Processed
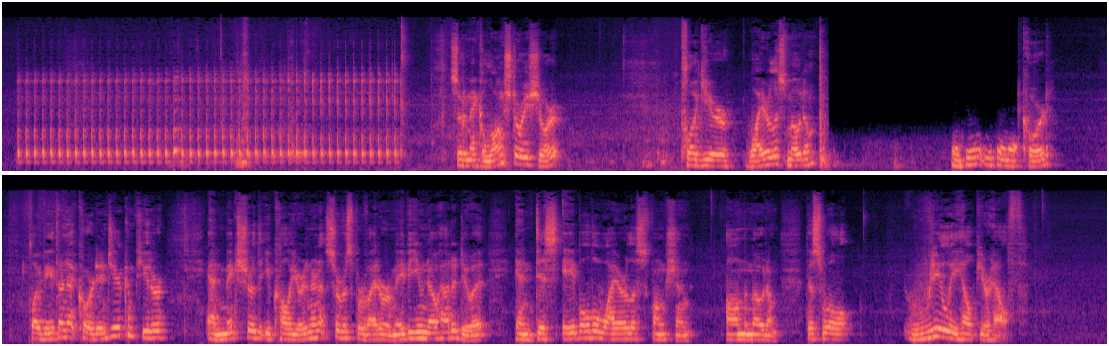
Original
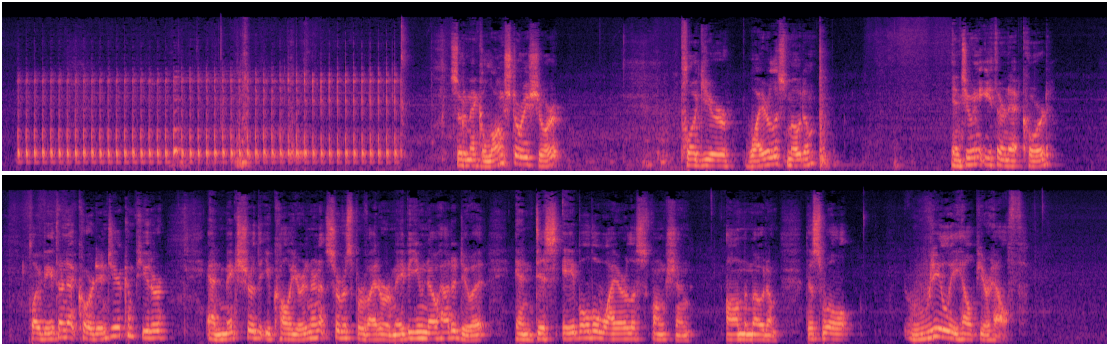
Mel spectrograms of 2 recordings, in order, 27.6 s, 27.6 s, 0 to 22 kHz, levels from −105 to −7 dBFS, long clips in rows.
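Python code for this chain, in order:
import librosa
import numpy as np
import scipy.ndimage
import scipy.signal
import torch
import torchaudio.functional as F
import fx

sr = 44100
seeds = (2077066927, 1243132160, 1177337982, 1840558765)

y = fx.steep_lowpass(x, sr, hz=660.0, slope=36, at=(10.33, 12.7))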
